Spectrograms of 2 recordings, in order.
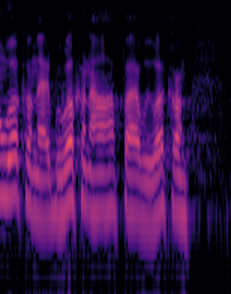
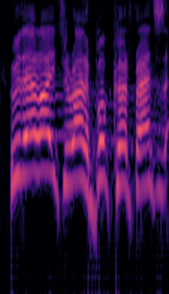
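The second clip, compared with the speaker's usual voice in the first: high, forceful mock accusation; acted scornful demand, pitched up; indignant challenge; 5 semitones higher, 4 dB louder than usual. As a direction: challenge yourself as an accuser would. Plays the challenging inner voice.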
